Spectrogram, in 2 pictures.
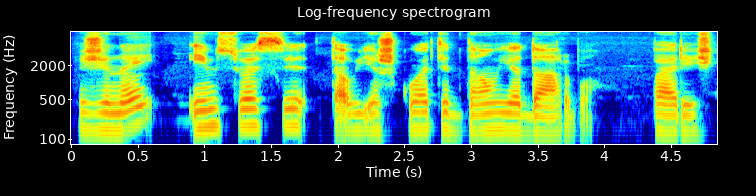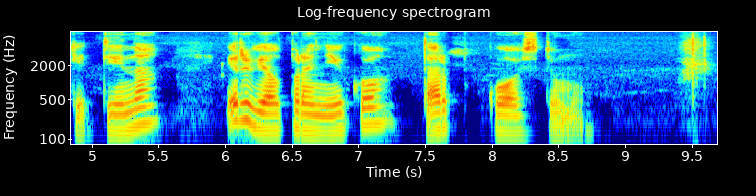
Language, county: Lithuanian, Vilnius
